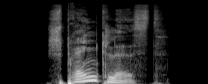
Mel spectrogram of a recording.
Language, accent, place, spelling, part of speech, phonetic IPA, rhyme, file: German, Germany, Berlin, sprenklest, verb, [ˈʃpʁɛŋkləst], -ɛŋkləst, De-sprenklest.ogg
- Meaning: second-person singular subjunctive I of sprenkeln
